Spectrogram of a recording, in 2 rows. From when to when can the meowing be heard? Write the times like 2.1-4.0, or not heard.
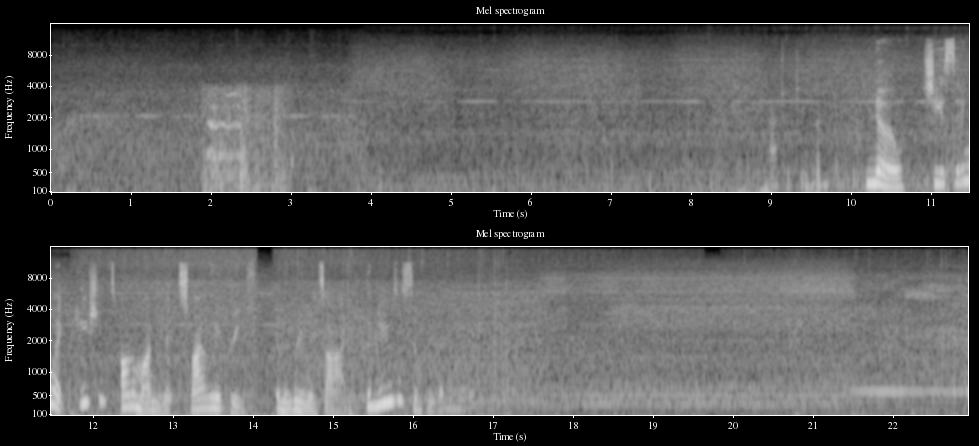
1.9-3.0.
